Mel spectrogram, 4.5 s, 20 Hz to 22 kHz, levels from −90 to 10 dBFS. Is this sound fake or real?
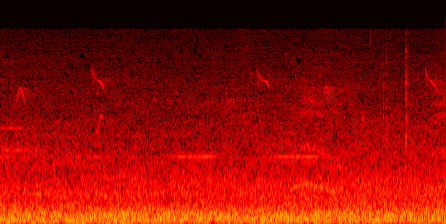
real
